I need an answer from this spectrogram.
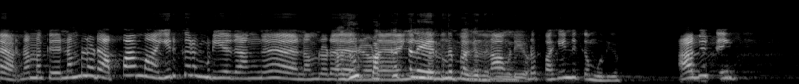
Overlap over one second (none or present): present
